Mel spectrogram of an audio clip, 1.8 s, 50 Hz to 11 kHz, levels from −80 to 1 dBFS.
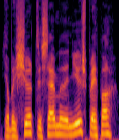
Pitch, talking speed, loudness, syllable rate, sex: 145 Hz, 265 wpm, -15 LUFS, 6.2 syllables/s, male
